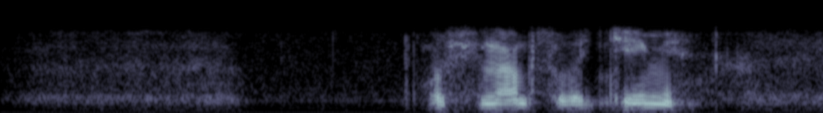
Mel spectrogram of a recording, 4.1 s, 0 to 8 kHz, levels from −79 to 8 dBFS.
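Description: AMR narrowband mobile codec coding runs through the whole of this speech clip: the band stops at about 300 Hz and 3.4 kHz, and the voice sounds buzzy and synthetic, which fits the low 7.4 kbps mode, where a vocal tract model driven by sparse pulses stands in for the real waveform. Lost AMR speech frames appear at 0.76 to 0.81 s and 2.36 to 2.42 s. Failed frames made the decoder repeat its last good settings at lowered gain, producing a brief warbling dip. The first gap, about 40 ms, fits two missing frames, and the second fits one 20 ms frame.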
